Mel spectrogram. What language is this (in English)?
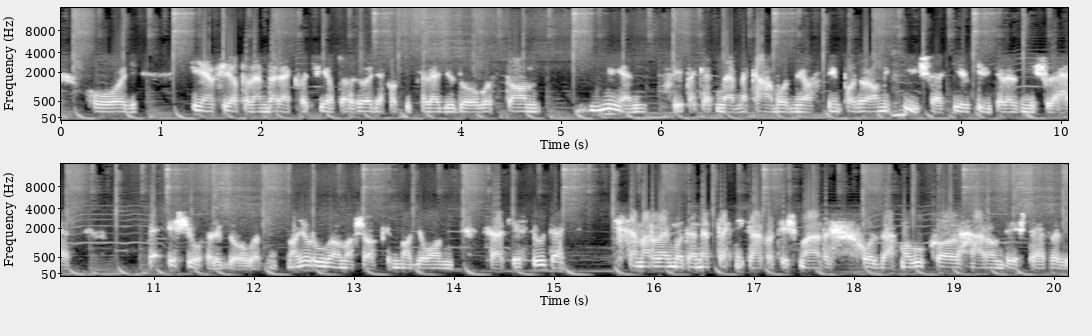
Hungarian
